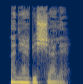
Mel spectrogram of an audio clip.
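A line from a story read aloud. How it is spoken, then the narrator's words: Muttering. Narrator (Russian): пробормотала она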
